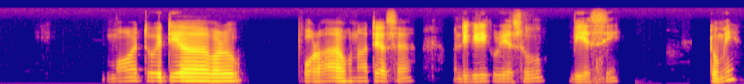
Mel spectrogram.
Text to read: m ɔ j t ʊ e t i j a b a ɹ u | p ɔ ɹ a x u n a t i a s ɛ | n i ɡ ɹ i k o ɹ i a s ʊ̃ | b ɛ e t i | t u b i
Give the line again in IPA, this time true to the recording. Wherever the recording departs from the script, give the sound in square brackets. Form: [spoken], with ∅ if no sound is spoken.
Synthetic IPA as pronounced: m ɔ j t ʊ e t i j a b a ɹ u | p ɔ ɹ a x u n a t [ɛ] a s ɛ | [d] i ɡ ɹ i k o ɹ i a s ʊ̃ | b [i] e [s] i | t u [m] i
